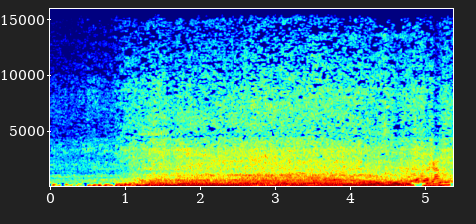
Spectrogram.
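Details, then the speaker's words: Honda Beat FI scooter lacking power, free revving: revs climb, then dip briefly around 4000 rpm before recovering, another drop above 9000 rpm; throttle position sensor suspected faulty. "Nah itu di Kisaran 4000 RPM itu mulai drop makanya ini wah motor nggak akan naik kapan di tanjakan nggak mungkin"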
